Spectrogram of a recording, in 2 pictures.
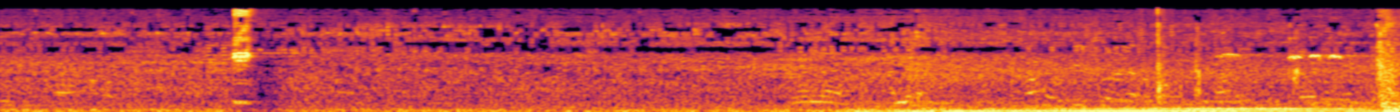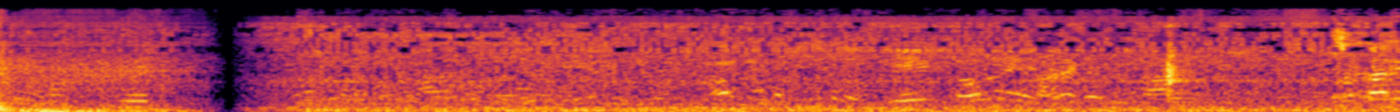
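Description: SUV engines of a slow-moving convoy running outdoors, with people's voices around them; the engine hum of a Toyota Land Cruiser close by swells for a few seconds in the middle. The sound drops out abruptly about eight seconds in and picks up again as engine noise with scattered chatter.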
